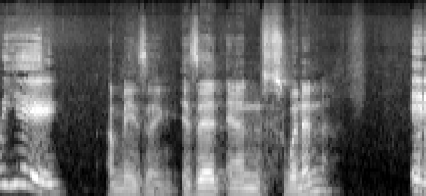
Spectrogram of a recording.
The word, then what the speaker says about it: Swinnen: Is it An Swinnen? Is It that how we is, pronounce it? yes. Swinnen.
